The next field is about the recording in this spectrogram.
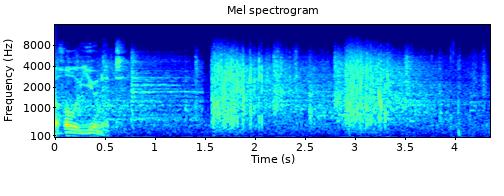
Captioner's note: gunfire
